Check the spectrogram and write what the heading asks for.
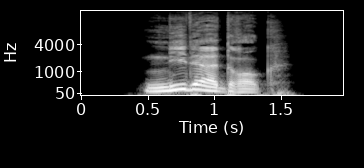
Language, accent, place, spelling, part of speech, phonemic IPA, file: German, Germany, Berlin, Niederdruck, noun, /ˈniːdɐdrʊk/, De-Niederdruck.ogg
- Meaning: 1. low gas or vapor pressure 2. low air pressure 3. gravure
